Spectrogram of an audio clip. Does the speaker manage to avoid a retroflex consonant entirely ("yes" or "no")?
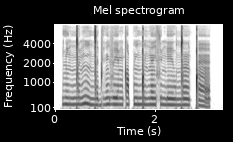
yes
